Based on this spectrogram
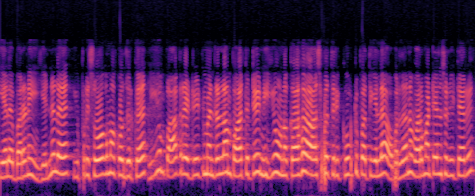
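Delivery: ordinary delivery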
